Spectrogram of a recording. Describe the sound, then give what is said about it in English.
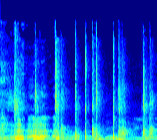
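A handful of sharp hand claps ring out at an uneven pace, mixed in with people talking and a bit of laughter throughout the short moment. “I'm not applauding that.”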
